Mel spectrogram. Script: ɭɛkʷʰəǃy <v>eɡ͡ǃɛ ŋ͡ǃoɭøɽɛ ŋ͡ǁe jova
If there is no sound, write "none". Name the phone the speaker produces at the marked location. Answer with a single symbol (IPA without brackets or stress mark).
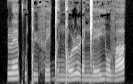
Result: f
